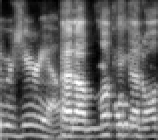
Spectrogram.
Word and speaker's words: Ruggiero: Like people pronounce my last name Ruggerio. A lot of people want to say Ruggerio. And there's even members of my family that pronounce it that way. And my name is spelled Ruggiero. It's Ruggerio. I always say Ruggerio.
